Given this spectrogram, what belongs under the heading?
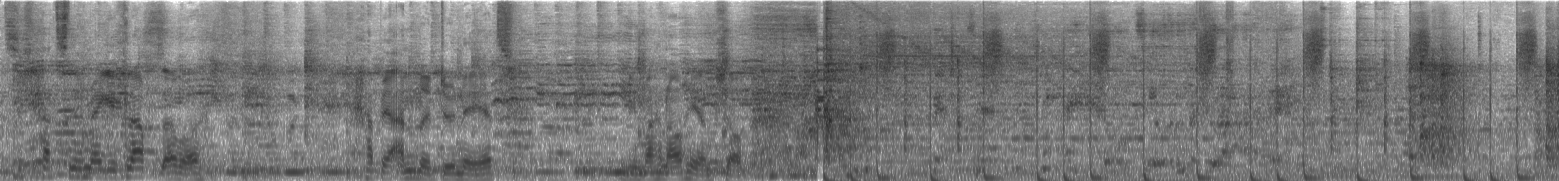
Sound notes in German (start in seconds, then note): none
